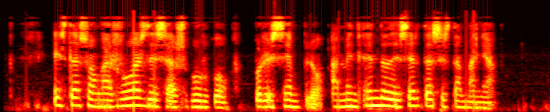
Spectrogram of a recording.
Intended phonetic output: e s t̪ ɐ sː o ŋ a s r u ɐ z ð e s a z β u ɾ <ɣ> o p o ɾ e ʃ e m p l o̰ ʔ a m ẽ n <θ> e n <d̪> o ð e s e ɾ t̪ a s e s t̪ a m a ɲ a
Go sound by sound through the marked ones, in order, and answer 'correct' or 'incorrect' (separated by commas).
correct, correct, correct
